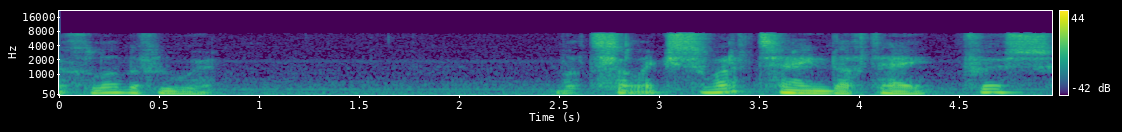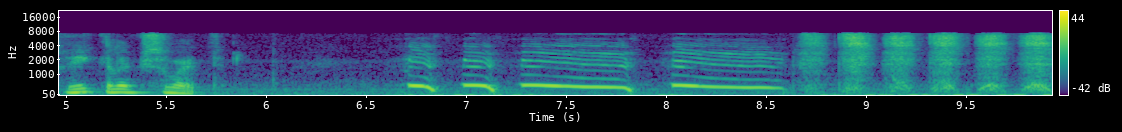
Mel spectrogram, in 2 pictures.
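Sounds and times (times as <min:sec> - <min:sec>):
speech: 0:00.1 - 0:01.0, 0:02.5 - 0:05.9, 0:06.7 - 0:08.8
dog whimpering: 0:06.7 - 0:09.9.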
